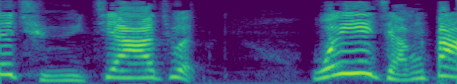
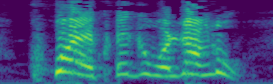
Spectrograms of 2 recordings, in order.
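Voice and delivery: angry demand; 8 semitones higher, 6 dB louder, faster than usual. Acted. General demands passage.

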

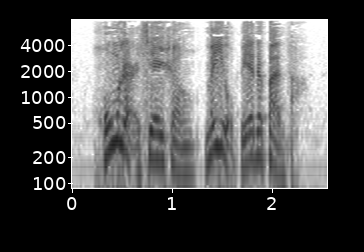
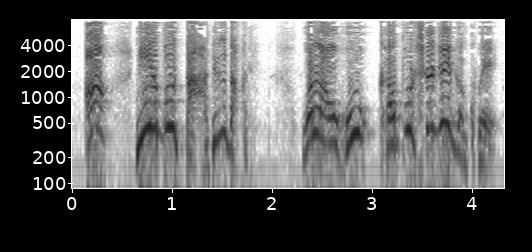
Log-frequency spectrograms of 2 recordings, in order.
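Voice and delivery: high, loud indignant flare-up; angry retort; 6 semitones higher, 4 dB louder than usual. Acted. Hu Dahai flaring up at the red-faced man, angry and high. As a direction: bristle and threaten back.

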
